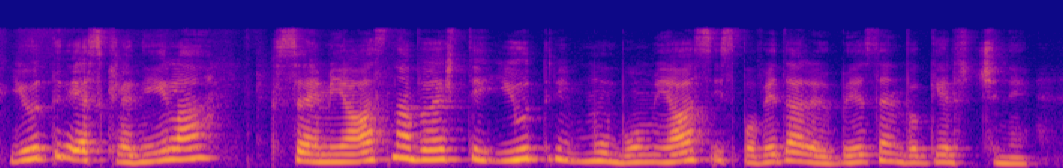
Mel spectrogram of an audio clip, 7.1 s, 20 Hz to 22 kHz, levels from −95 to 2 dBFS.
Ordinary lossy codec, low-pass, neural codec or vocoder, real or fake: none; 10.8 kHz; none; real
